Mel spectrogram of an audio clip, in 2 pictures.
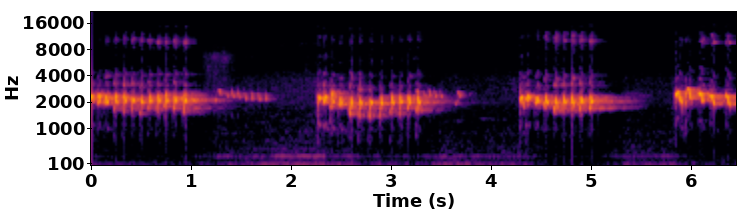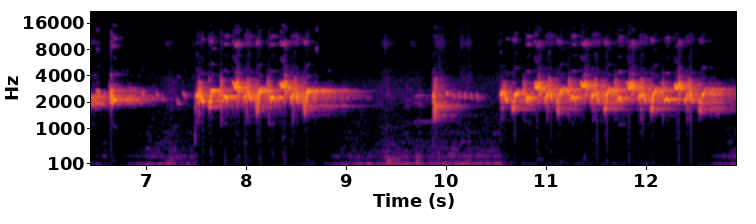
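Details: Sooty-headed bulbul master song in the lively nggaruda style, used as a lure to get other bulbuls singing: bright, chattering warbled phrases of about one to two seconds, repeated after short pauses, growing richer and more jumbled toward the end.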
